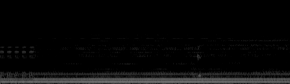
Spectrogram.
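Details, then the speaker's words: Stern Galaxy pinball with a swapped-in sound board, at startup: constant low electrical buzz with a pulsing hum under the startup tones; faulty sound board feeding noise to the speaker. "uh it's a different kind of buzz coming out of the speaker but let's hit the start button"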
